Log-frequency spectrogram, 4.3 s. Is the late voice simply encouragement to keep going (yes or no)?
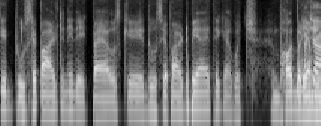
no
